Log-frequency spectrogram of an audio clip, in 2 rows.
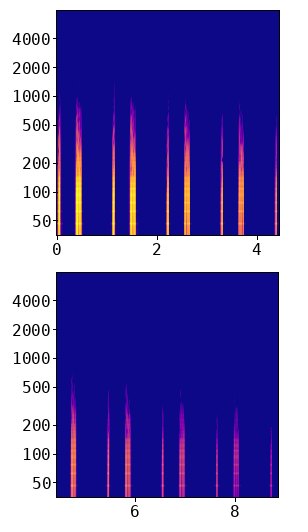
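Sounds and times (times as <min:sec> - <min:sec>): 
heartbeat: 0:00.0 - 0:01.6, 0:02.5 - 0:02.7, 0:03.6 - 0:03.8.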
